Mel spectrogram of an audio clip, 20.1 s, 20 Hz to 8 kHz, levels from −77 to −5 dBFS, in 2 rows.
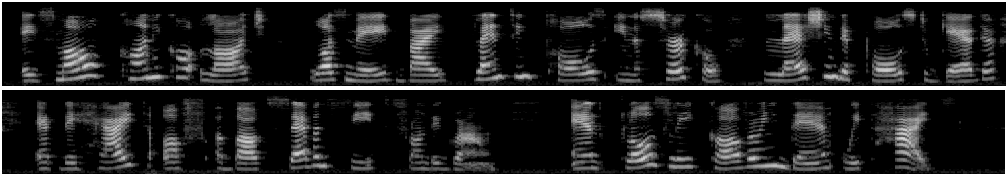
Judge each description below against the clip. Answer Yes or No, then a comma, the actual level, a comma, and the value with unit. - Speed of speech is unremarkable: No, slow, 95 wpm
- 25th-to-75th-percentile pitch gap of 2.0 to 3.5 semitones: No, average, 4.9 semitones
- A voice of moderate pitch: No, high, 235 Hz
